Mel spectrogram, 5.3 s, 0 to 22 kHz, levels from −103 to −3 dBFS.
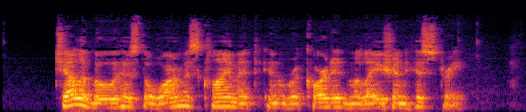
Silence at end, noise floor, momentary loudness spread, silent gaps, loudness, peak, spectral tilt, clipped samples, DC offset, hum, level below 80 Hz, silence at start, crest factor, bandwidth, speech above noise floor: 0.65 s; -75 dBFS; 11 LU; none; -18 LUFS; -2 dBFS; -6 dB/octave; under 0.1%; under 0.1%; none; -58 dBFS; 0.55 s; 18 dB; 11 kHz; 57 dB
